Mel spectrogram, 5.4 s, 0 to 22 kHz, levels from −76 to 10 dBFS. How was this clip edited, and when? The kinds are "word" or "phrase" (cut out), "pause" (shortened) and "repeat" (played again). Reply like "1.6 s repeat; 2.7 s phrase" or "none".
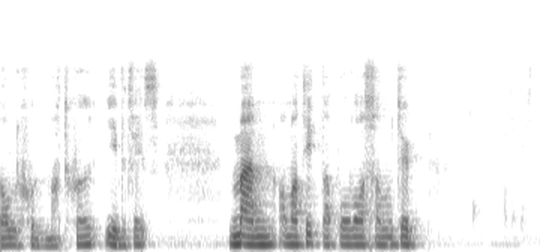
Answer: none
